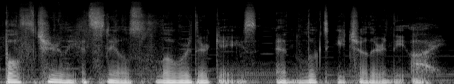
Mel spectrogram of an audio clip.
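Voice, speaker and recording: A man narrating a horror story from a script in a dramatic, gravelly voice that often sinks toward a breathy hush. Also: low voice, steady tone, normal speed, faint music behind. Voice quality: gravelly, often dropping to breathy near-whisper.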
